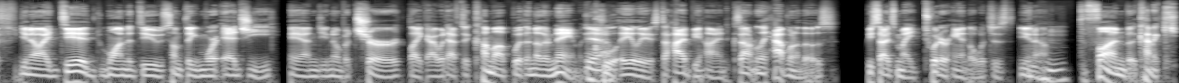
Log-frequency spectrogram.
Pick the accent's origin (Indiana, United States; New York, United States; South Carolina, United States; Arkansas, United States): Indiana, United States; also born or lived in Michigan / New Orleans, Louisiana / Billings, Montana; I was born in Michigan. We moved to New Orleans, Louisiana, and then we moved to Billings, Montana, and then we moved to Indiana, where I still currently reside. And that was all before third grade.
